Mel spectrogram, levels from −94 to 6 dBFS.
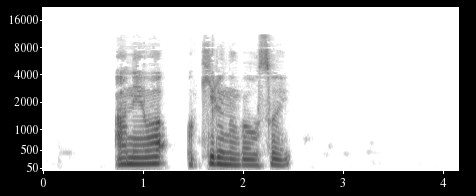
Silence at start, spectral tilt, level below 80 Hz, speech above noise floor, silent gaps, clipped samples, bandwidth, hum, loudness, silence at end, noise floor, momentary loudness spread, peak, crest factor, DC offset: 0.7 s; -6.5 dB/octave; -70 dBFS; over 64 dB; none; under 0.1%; 11.5 kHz; none; -27 LUFS; 1.7 s; under -90 dBFS; 9 LU; -10 dBFS; 20 dB; under 0.1%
